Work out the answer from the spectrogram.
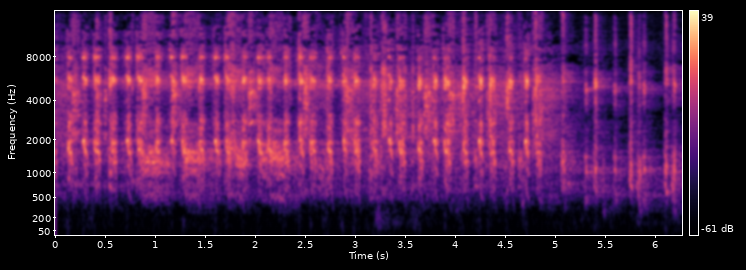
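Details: Chukar partridges of Kabodiyon giving rapid, loud chattering clucks, tightly repeated at just over two per second, thinning into separate sharp notes toward the end.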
